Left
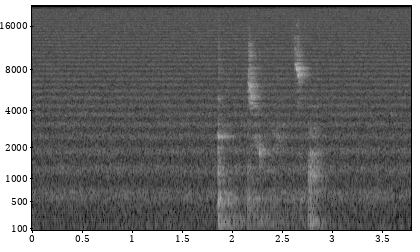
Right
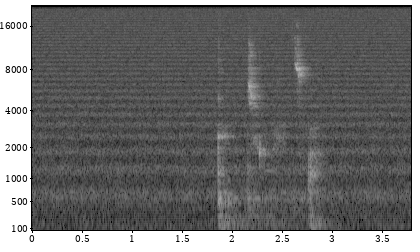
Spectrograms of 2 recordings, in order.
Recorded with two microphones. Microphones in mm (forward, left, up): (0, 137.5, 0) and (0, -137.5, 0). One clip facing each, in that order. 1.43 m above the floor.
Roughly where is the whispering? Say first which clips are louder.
Left 1 dB; left.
